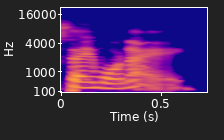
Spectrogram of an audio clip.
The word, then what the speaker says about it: Symoné: And she was like, "It's Symone."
